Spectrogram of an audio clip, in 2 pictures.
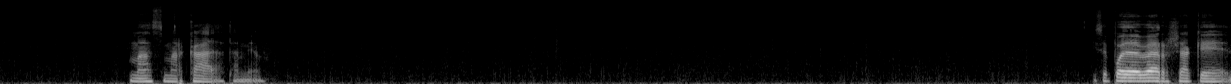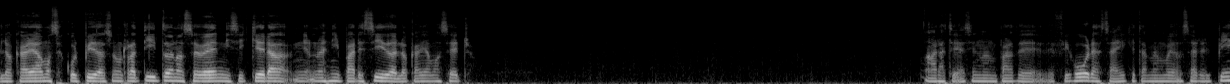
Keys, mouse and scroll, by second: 0.0 shift+middle click, 0.7 scroll up 1, 0.9 middle click, 1.8 scroll up 1, 2.0 click, 2.8 shift+middle click, 3.2 click, 4.5 scroll down 1, 4.7 middle click, 5.9 scroll up 1, 6.1 d, 6.5 click, 7.2 middle click, 8.0 s, 8.2 click, 9.4 shift+middle click, 9.9 click, 10.7 scroll down 1, 10.8 middle click, 11.5-12.1 scroll up 1, 12.1 d, 12.2 scroll up 1, 12.6 f, 12.9 click, 13.0 shift+middle click, 13.5 shift+click, 14.1 middle click, 15.0 shift+click, 15.7 shift+middle click, 16.3 shift+click, 17.2 shift+click, 17.8 shift+middle click, 18.5 shift+click, 19.6 shift+click, 20.5 middle click, 22.0 scroll down 1, 22.5 p, 22.9 scroll up 1, 23.1 click.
